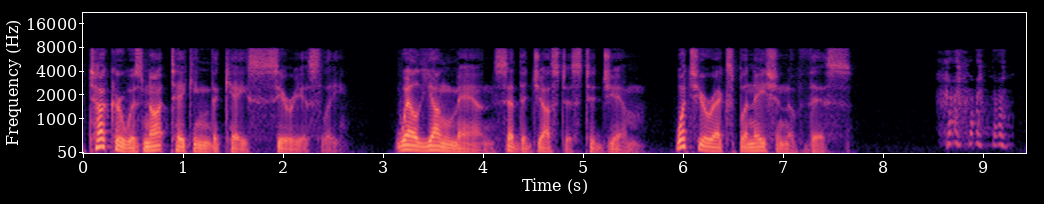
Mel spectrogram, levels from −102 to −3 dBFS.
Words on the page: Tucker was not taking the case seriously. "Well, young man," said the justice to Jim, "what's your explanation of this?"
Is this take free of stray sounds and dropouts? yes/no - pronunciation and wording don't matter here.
no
